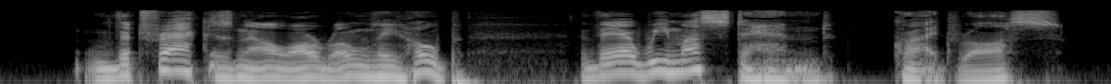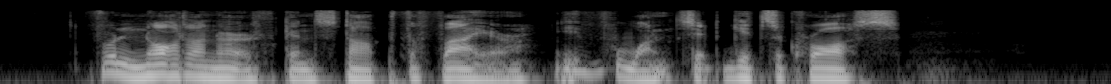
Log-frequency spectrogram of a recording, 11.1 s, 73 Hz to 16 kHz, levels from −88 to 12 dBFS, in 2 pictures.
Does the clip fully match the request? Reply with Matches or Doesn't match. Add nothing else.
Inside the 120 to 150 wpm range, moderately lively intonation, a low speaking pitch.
Matches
